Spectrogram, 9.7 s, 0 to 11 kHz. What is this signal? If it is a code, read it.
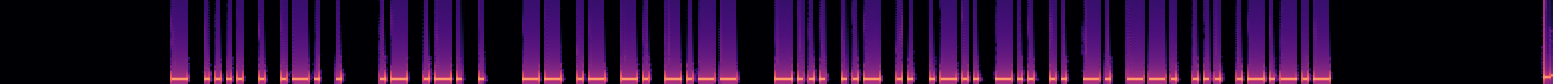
Morse code, heard as a keyed tone, about 34 wpm, 700 Hz. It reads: THERE ARE MANY BUILDINGS.
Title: Easy Phrases 35wpm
